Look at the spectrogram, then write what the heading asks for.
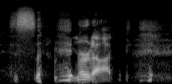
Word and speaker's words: Murdaugh: Murdoch yeah yeah or hey say it right Murdoch it is I've had to train myself it's Murdoch yeah okay murder okay I will we'll we'll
